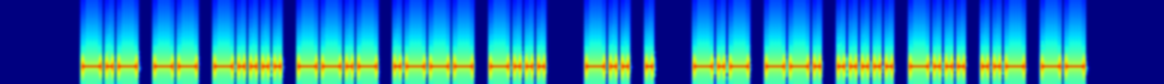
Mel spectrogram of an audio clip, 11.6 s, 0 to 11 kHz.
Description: Morse code, heard as a keyed tone, about 20 wpm, 700 Hz. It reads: KM6QJB DE KG5BUM
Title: USA Callsign DE Callsign - 6 Characters - 20wpm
